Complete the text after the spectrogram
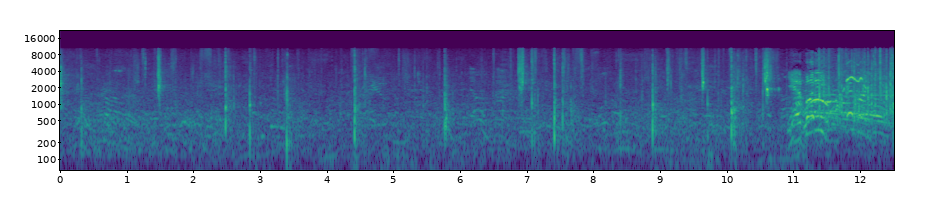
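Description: Tennis rackets strike a ball back and forth in a sharp, steady rally.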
